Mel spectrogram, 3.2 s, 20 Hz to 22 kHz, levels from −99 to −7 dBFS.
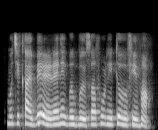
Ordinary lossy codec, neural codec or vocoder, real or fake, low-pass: none; codec, 16 kHz, 1 kbps, X-Codec, HuBERT features, trained on balanced general audio; fake; none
